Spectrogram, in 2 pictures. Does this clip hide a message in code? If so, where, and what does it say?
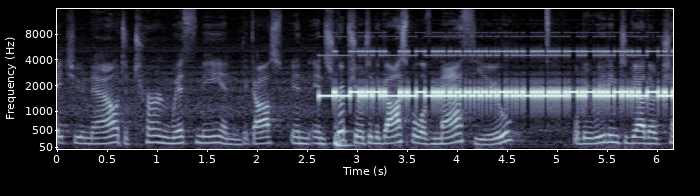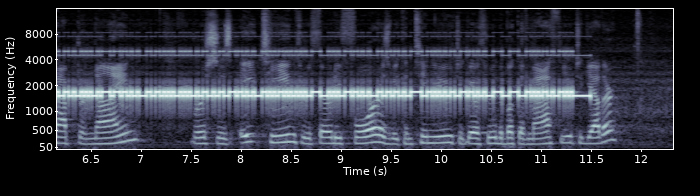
Yes: RTTY (45.45 baud, 170 Hz shift) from 2.6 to 11.5 s, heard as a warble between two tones, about 1600 Hz centre. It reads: 96288 66336 51063 86622 44696 80542 99404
